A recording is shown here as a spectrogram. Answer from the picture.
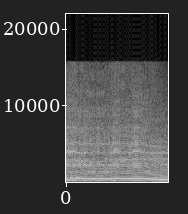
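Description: A male voice singing a Telugu drama padyam in a Carnatic style, holding one long note with slight wavering that sinks a little in pitch and ends near the close.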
